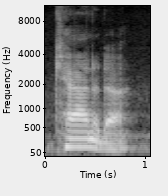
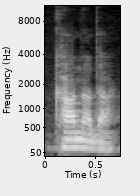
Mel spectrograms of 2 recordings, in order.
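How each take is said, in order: First: The word is pronounced as in English. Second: The word is pronounced as in Uyghur. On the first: The speaker calls it wrong. "I pronounced this uh, in English" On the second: The speaker calls it right. "we uh, read this uh, word as Canada"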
